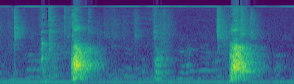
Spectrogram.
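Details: Little dog playing and training: two short, sharp yaps about two seconds apart, with softer yips between them and a steady low hum underneath.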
